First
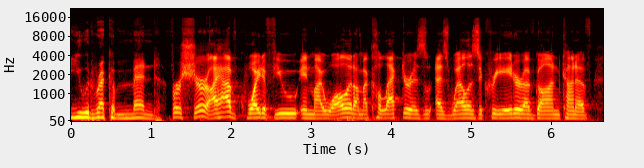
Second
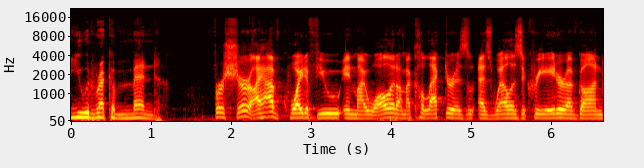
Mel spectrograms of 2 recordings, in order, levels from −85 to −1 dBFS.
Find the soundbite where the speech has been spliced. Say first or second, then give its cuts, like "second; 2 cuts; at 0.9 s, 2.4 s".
first; 1 cut; at 1.2 s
